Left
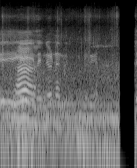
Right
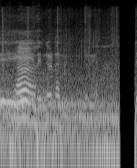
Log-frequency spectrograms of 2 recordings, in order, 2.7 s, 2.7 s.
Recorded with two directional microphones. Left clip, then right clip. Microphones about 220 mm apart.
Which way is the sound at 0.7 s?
40° right (ahead or behind).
